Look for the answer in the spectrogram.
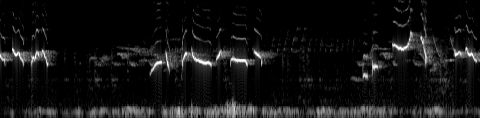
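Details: Oriental magpie-robin in sharp, wide-beaked song, fast sliding whistled notes and squeaky flourishes, over a noticeable low rumbling noise in the background.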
